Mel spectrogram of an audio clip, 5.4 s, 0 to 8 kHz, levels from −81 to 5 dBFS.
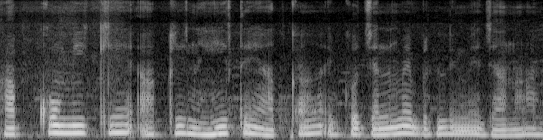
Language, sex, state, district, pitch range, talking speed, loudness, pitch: Marathi, male, Maharashtra, Sindhudurg, 115-150 Hz, 130 wpm, -15 LUFS, 130 Hz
